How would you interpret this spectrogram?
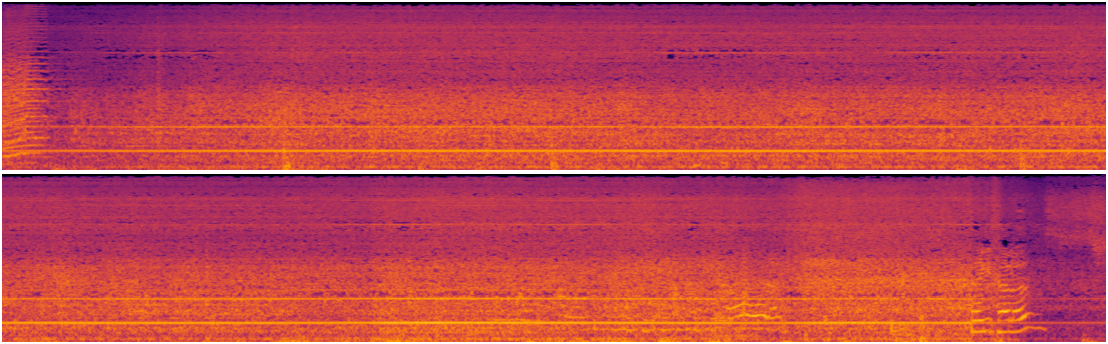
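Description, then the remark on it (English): A vacuum cleaner drones steadily and loudly, its constant motor whine holding for about twenty seconds with faint shifts in pitch as it moves, before cutting off abruptly at the end. “Just getting the hoovering done while we're, just getting the hoovering done”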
